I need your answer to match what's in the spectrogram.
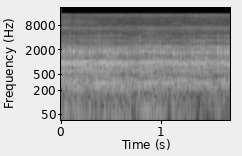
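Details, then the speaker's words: Bearing-converted electric fan humming with an uneven rattly buzz because the bearing is loose and playing in its seat. "so Naglalaro po yung bearing k ganyan"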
